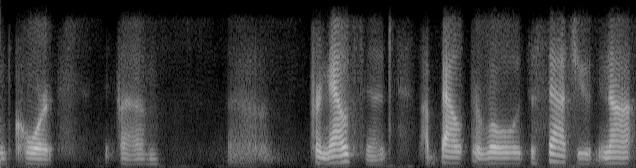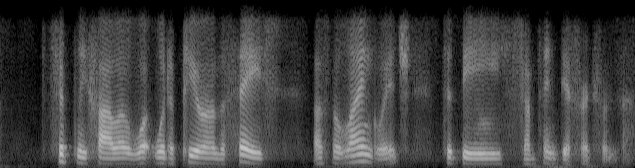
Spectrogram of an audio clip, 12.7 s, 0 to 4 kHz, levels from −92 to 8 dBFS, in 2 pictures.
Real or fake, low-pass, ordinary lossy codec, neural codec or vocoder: fake; 3.6 kHz; Opus, 24 kbps; codec, 24 kHz, 0.9 kbps, WavTokenizer, large speech release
